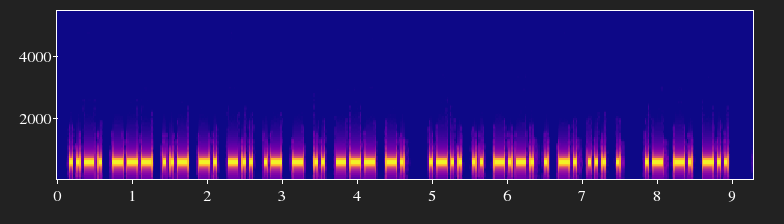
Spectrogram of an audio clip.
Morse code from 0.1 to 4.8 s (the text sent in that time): FOUNDATION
